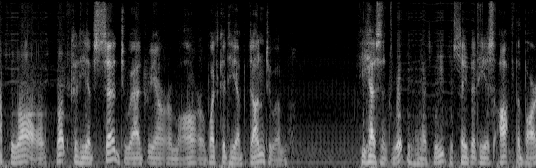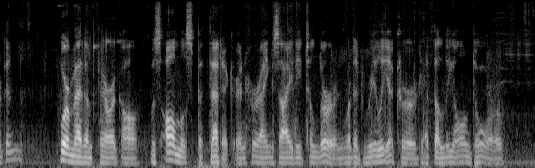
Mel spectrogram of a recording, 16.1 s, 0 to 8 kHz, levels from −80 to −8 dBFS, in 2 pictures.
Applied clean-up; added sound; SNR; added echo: neural separator model SepFormer DNS4.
